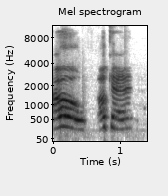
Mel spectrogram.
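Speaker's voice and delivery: mock awkward, flustered, very high. Retelling a cartoon scene, acting out Aang's reply: imitating Aang sounding awkward. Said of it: "he's very, like, kind of, like, awkward about it".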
